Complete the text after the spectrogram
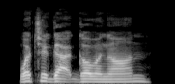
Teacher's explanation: What cha is what plus you. You becomes cha.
